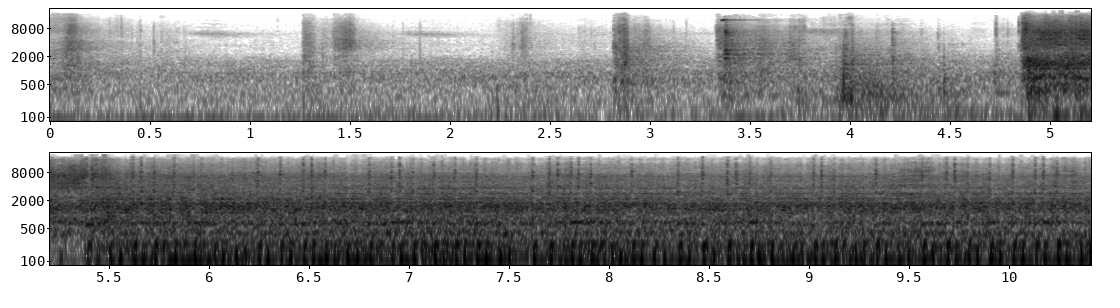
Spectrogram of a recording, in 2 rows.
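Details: Kohler Command Pro 27hp lawn mower V-twin after head gasket repair, gutted muffler with 2-inch pipe welded on via washer: clatter, cranks and catches into loud open steady rumble with even firing; normal running.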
